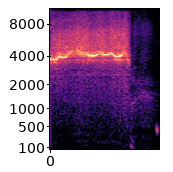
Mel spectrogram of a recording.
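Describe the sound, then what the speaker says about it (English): A guard's whistle blown as a sound effect: one shrill, steady blast lasting about a second, loud and close, cut off sharply, followed by faint brief knocks. "grab his whistle."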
